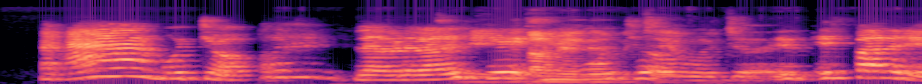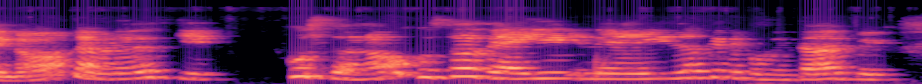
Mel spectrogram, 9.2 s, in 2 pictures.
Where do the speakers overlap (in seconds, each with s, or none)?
2.3 s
